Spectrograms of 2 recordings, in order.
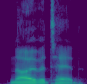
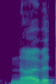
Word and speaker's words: novated: okay mispronounced the word Nova Ted now that he is employed by paywise I can't stand by any longer and listen to him say noved it is pronounced novated not noved I look for forward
